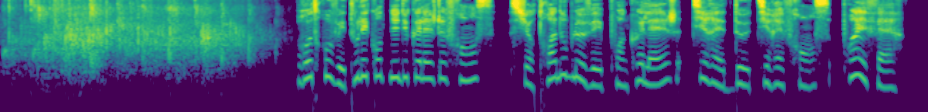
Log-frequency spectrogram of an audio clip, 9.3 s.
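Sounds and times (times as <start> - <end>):
audience applause welcoming a guest at a Collège de France lecture: 0.0 - 3.0
speech: 3.0 - 9.1.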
